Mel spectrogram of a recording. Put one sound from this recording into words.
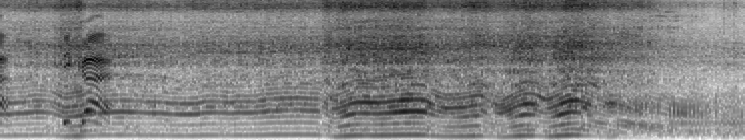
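A small two-stroke chainsaw revs as it cuts through a log.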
